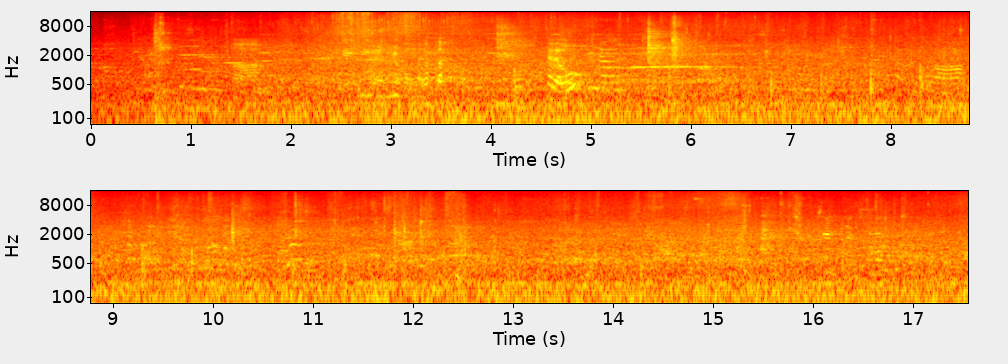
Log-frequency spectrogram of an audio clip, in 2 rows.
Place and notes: Kauppurienkatu, Oulu, Finland - Friday evening at the centre of Oulu
One of the busiest pedestrian intersections in Oulu during a warm summer evening. Lots of happy people going by as it's friday. Zoom h5, default X/Y module.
